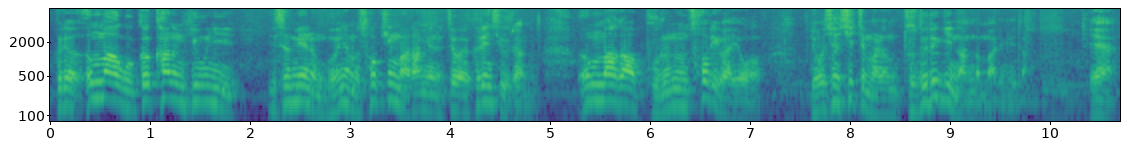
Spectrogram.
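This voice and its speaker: A man's voice: mid-range voice, big pitch swings, brisk, dark tone, slight background noise. Storytelling middle-aged Gyeongsang man. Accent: Gyeongsang Korean. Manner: storytelling with rambling asides. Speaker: naming consultant. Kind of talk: casual talk.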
